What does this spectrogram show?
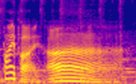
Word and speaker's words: Piss Piss: And Piss Piss, or Pee Pee, is pronounced Pie Pie.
